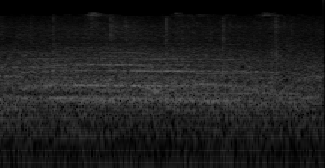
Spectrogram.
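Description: A man speaks into a microphone, heard over loudspeakers in a large echoing hall.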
